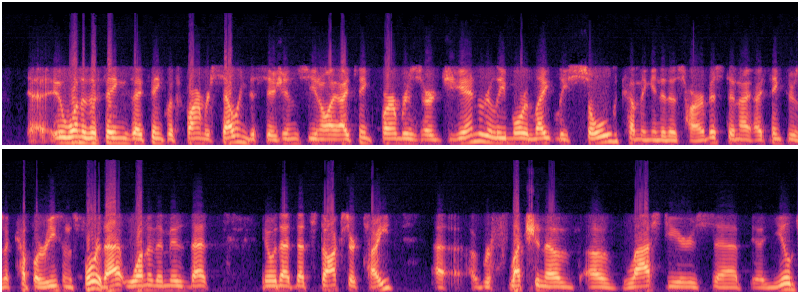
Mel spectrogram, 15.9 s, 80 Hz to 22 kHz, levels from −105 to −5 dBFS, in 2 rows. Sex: male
